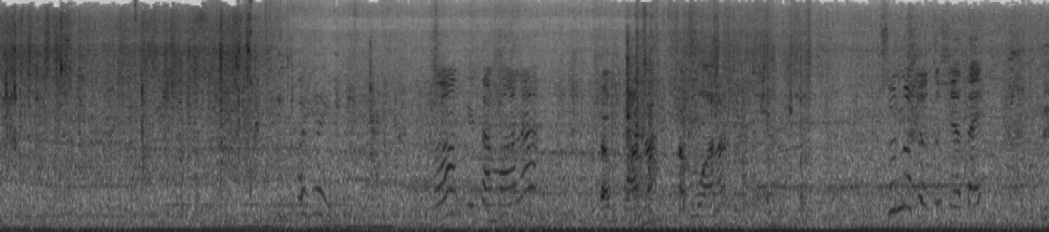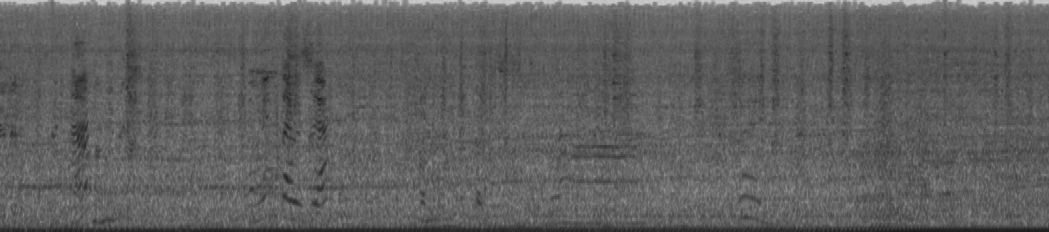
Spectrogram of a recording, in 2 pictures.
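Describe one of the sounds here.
An off-road vehicle's engine hums steadily at low revs.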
